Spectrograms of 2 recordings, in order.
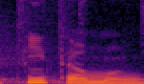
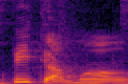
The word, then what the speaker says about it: Petermann: E o alemão, que é o Petermann, a pronúncia correta é Petermann. Petermann.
